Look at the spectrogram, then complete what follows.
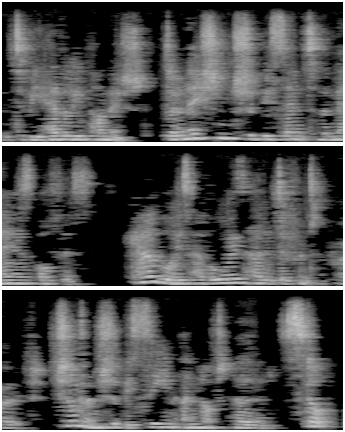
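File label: female speech; SiSEC10; underdetermined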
